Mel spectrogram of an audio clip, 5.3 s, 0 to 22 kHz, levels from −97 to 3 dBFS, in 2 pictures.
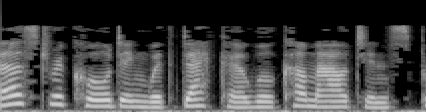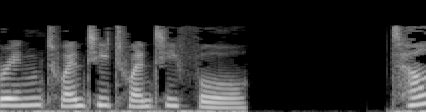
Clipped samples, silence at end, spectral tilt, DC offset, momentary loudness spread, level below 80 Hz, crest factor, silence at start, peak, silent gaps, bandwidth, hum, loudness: under 0.1%; 0 s; -4.5 dB/octave; under 0.1%; 6 LU; -42 dBFS; 14 dB; 0 s; -6 dBFS; 4.90-4.94 s; 8.8 kHz; none; -21 LUFS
